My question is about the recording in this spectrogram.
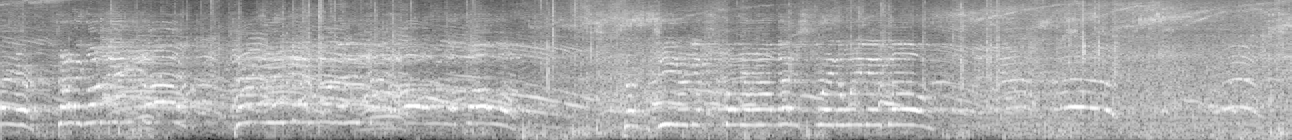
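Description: Electric motors of several radio-controlled touring cars whining as they race, each pitch climbing, holding steady for a second or two, then dropping away as the cars slow into corners.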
